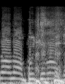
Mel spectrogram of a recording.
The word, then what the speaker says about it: Puigdemont: Que son los que están liderados por Carles Puigdemont, que es el líder. Lo pronuncié mal, ¿no? ¿Cómo se pronuncia? No, Puigdemont, no, perfecto.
